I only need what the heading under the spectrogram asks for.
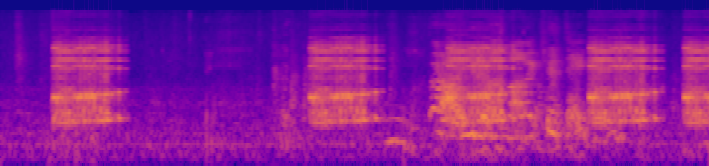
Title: I am burping!!!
